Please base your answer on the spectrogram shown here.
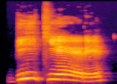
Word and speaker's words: bicchieri: som do português também quando tivermos a falar o ch mais as vogais ii será som de cá inscrevemos ch e pronunciando e av bicchieri de querer que o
